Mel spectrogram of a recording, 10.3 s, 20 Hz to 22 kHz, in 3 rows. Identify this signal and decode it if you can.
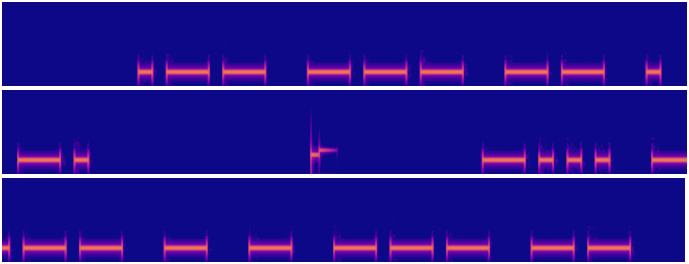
Morse code, heard as a keyed tone, about 17 wpm, 700 Hz. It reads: WOMEN BOTTOM
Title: Sets of 3 Words - New Word Drill - 17wpm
